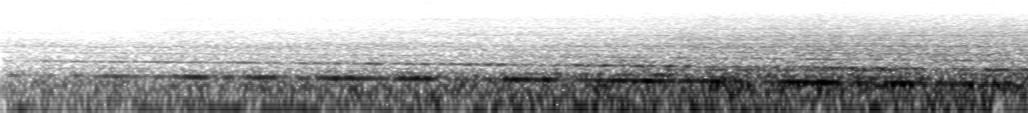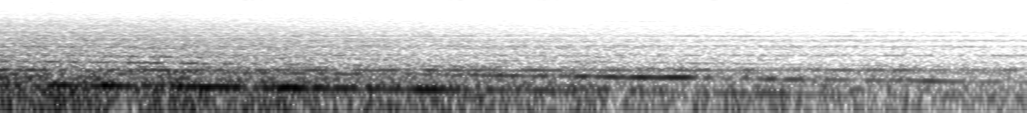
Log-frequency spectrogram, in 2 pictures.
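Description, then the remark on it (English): A train rolls in and slows down at a station platform, its steady rumble joined by humming tones that gradually drop in pitch as it decelerates. The noise stays loud throughout, with no voices. “Soon, you are standing on the train station platform as the dream train approaches.”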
